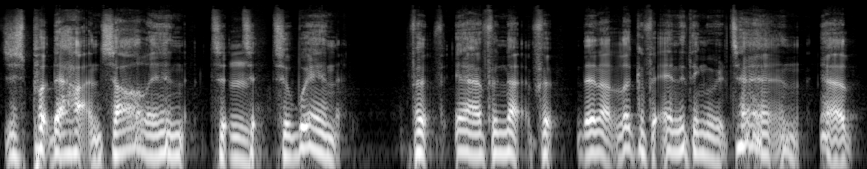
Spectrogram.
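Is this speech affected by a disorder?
Yes: cerebral palsy; second COVID vaccine dose, Pfizer chosen on doctor's advice over AstraZeneca due to blood clot risk.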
